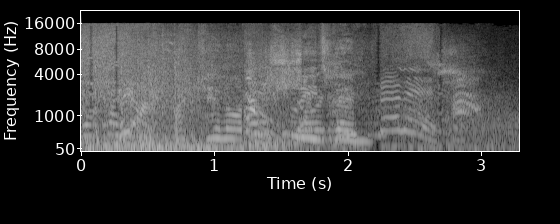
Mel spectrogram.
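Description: A powerful energy blast roars and crackles.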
